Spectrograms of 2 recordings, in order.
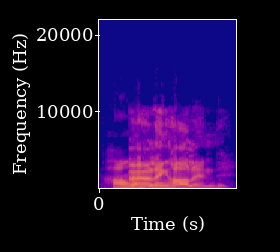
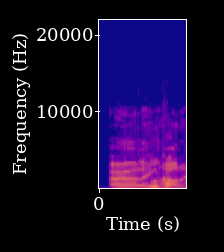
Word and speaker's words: Erling Haaland: Erling Haaland. The G is silent? Yes. Erling Haaland.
